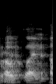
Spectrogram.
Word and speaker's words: Hoechlin: Hoechlin? Is it Hoechlin? – Yeah, I always say Hoechlin.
